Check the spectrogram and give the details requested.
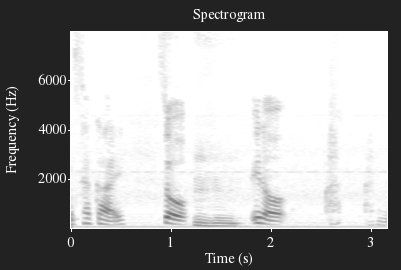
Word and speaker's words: Sakai: hard but if like when i ask you guys to pronounce sakai you know automatically like your face started to change like a japanese person because you don't say sakai please sakai you know it's like you say sakai you know like they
